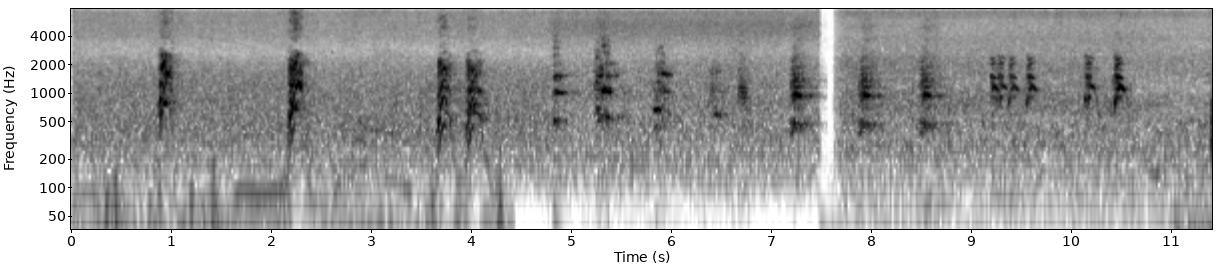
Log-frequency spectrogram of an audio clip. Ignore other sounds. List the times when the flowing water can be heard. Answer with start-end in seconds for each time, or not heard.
0.0-11.3.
